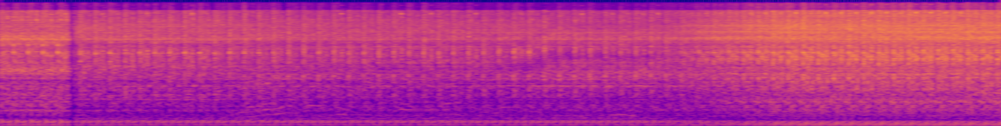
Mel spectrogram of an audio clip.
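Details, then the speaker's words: Volkswagen Vanagon Westfalia brought back to life after sitting, a week to start, with new spark plugs, air filter and battery: steady, even idle pulsing about three times a second with no misses or knocks; runs cleanly. "well that's it got it rolling I'll still be stuck in this spot for another little while"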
